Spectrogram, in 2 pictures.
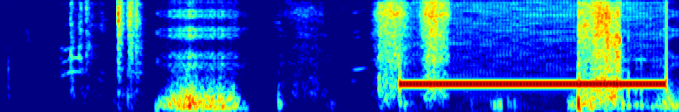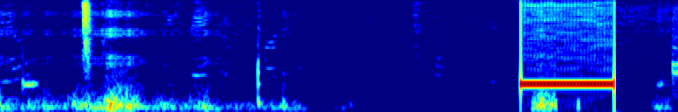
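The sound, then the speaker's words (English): A telephone dial tone sounds as a loud, steady held tone for about two seconds, then returns briefly later, with voices talking and shuffling noises between. “I just dialed.”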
